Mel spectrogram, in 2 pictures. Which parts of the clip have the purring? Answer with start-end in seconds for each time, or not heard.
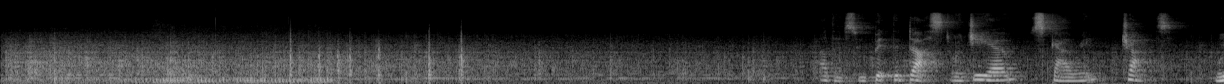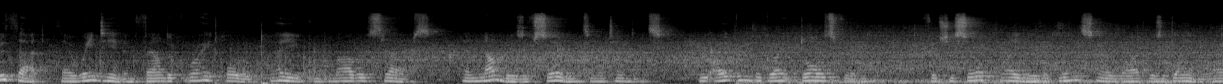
0.0-3.4.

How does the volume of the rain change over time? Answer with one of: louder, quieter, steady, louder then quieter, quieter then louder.
quieter then louder.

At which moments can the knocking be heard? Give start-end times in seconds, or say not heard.
2.9-4.7.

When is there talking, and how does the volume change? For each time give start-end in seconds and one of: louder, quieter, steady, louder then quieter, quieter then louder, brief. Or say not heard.
8.2-24.4 steady.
